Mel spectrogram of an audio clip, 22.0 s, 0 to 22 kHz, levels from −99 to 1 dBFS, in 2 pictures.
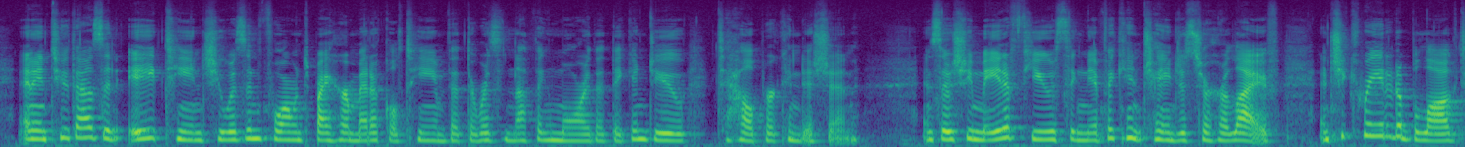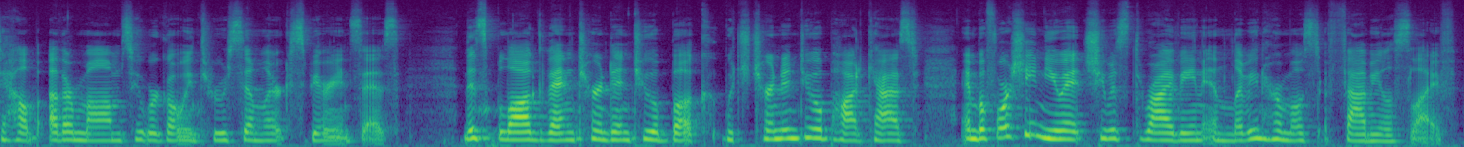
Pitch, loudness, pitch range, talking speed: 205 Hz, -24 LUFS, 190-225 Hz, 205 wpm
